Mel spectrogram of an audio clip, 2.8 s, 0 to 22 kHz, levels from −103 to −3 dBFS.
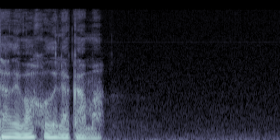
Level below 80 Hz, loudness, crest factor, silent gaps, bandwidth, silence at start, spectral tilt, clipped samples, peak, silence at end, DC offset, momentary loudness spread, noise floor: -42 dBFS; -31 LUFS; 14 dB; none; 16 kHz; 0 s; -7.5 dB/octave; under 0.1%; -18 dBFS; 1.8 s; under 0.1%; 10 LU; -68 dBFS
